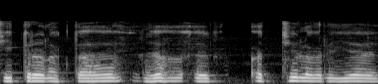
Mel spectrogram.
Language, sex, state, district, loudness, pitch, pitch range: Hindi, male, Chhattisgarh, Raipur, -16 LUFS, 150 Hz, 145-155 Hz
